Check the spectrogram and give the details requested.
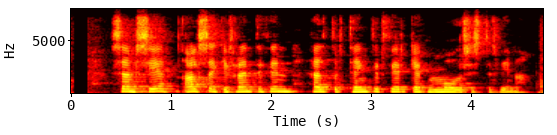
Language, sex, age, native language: Icelandic, female, 50-59, Icelandic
